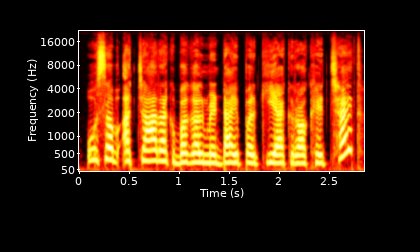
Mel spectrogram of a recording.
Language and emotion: Maithili, disgusted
